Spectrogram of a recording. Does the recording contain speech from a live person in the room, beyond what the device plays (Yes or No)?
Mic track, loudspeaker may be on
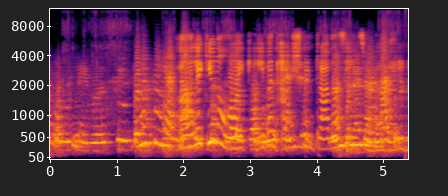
Yes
